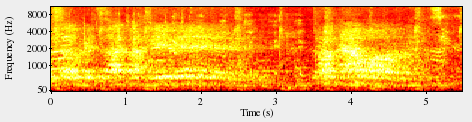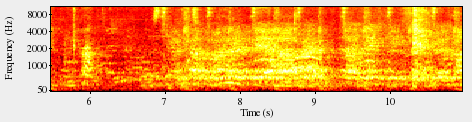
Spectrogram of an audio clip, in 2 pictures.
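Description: A children's choir sings together in a large echoing hall.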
